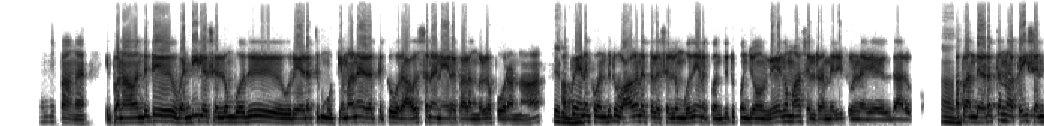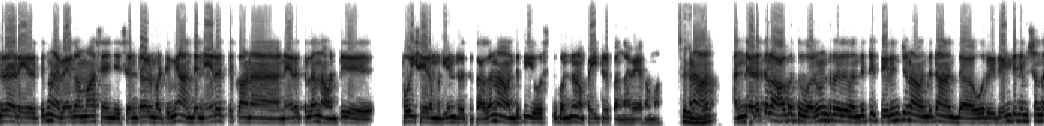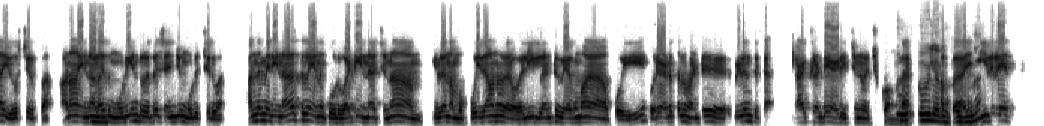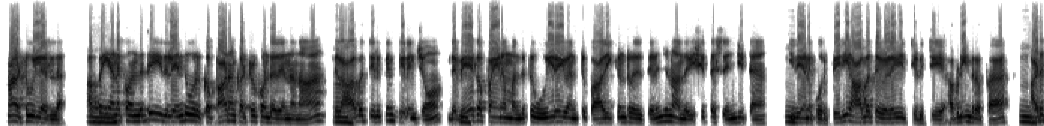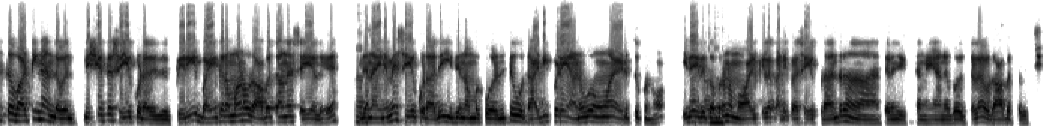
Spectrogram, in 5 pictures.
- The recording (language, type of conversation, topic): Tamil, podcast, ஆபத்தை எவ்வளவு ஏற்க வேண்டும் என்று நீங்கள் எப்படி தீர்மானிப்பீர்கள்?
- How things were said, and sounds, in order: other noise; other background noise; "செய்யக்கூடாதுன்னு" said as "செய்யக்கூடாதுன்று"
